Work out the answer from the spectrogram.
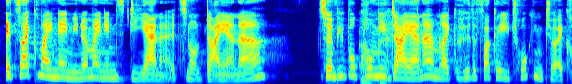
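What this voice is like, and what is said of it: Mild, hard-to-place English-sounding accent. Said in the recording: “my accent, because it's kind of English, but it's not super English like this ... are you American? Are you Australian?”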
